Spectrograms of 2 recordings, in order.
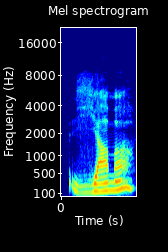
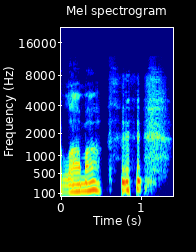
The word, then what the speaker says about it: Llama: from coher and meta Yama you pronounce it Yama or llama the the animal llama Alex llama llama too llama yeah in in South America would definitely be Yama but um yeah so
